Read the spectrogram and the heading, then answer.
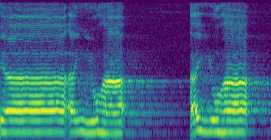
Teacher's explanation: وقف الكسائي وأبو عمرو على لفظ أيه بالألف على ما لفظ به فيه، وقالوا يا أيها الساحر بالزخرف وهي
